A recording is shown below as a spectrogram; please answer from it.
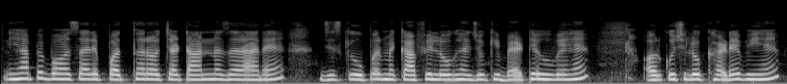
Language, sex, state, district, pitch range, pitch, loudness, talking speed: Hindi, female, Jharkhand, Garhwa, 225-245 Hz, 235 Hz, -15 LUFS, 215 wpm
